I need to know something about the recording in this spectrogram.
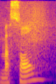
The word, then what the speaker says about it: Macon: Is that Macon, Georgia? Or is it Masson? I'm pronouncing it like bacon.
